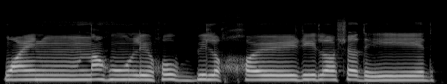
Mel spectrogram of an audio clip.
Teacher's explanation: دال یہاں پر ساکن ہو جائے گی، اور جب دال ساکن ہو تو وہ حرف قلقلہ بن جاتا ہے۔ لاشدید، اس کی آواز کو ہلا کر ادا کریں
